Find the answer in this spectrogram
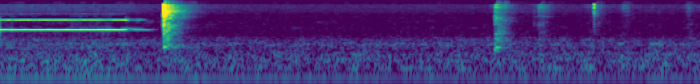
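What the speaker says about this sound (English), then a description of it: "My chair's beeping." An electronic chair indoors gives a steady high beep that cuts off into a sharp click, followed by a few faint ticks and taps in a quiet room.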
